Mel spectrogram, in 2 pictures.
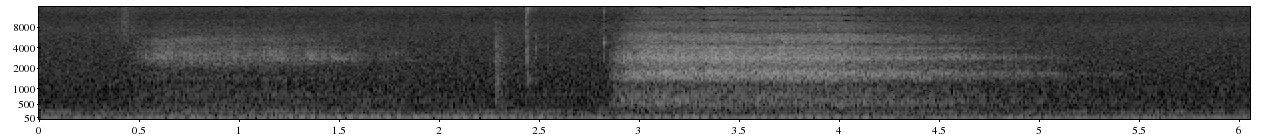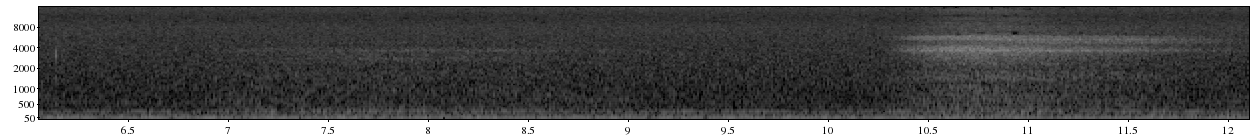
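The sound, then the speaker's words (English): Slow, deep breaths taken during a relaxation exercise, faint and airy, with a few drawn-out breath sounds separated by long quiet gaps. “First, Take some deep breaths.”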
